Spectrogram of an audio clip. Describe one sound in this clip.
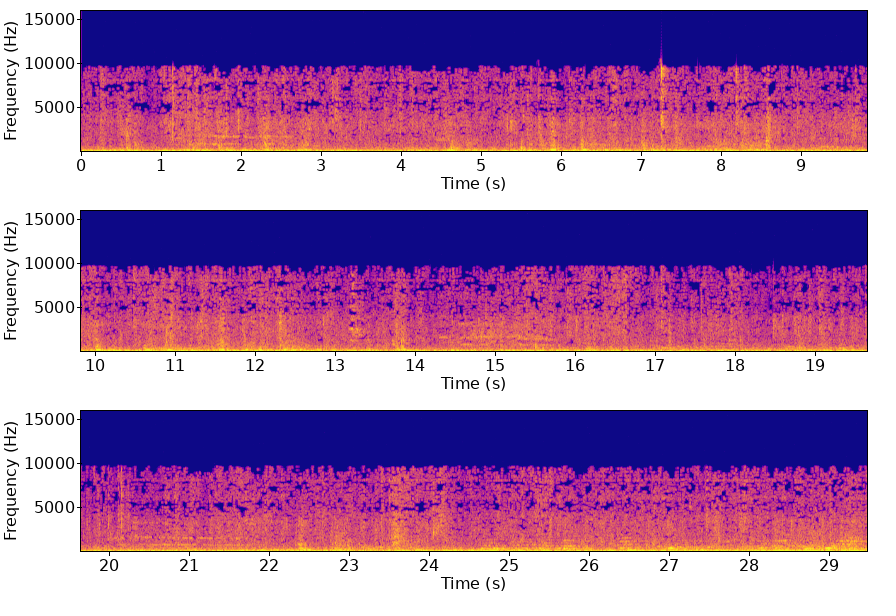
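Many mice squeak and chirp in a high, busy chatter.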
